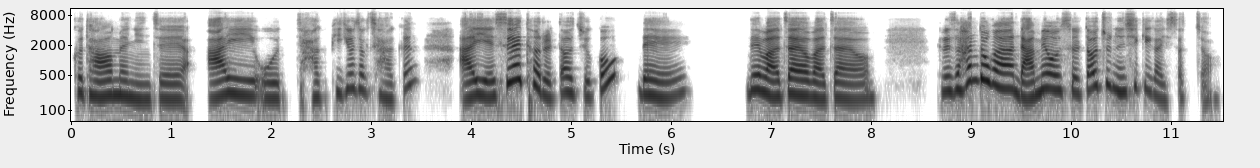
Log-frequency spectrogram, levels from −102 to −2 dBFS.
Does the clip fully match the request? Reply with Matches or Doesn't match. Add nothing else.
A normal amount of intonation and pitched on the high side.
Doesn't match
